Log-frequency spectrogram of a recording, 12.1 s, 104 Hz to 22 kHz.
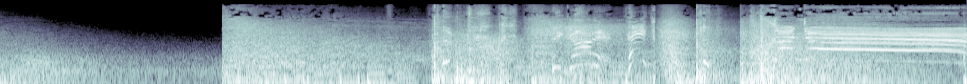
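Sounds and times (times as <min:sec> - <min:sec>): background music: 0:02.8 - 0:12.0.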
